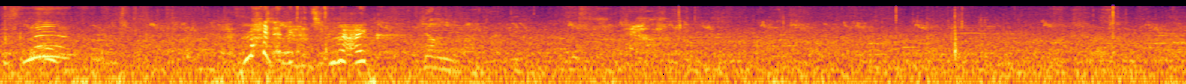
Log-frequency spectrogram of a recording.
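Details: Stray kittens living on the street give short, high meows that rise then fall in pitch, several in quick succession over the first two and a half seconds, while people talk in Arabic nearby amid outdoor street noise.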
